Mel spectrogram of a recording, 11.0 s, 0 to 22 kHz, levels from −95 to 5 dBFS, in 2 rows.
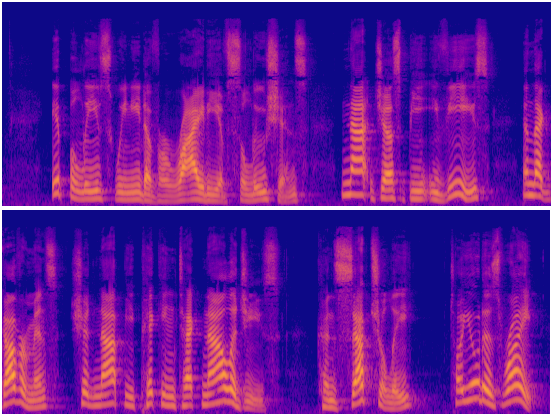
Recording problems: none

